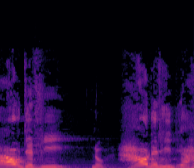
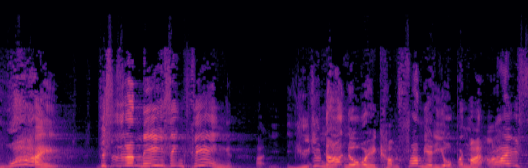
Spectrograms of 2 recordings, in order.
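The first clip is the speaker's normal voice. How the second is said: acted frustration, mock exasperated; 3 semitones higher than usual. Retelling the healed blind man's reply to those who doubt, acting out frustration. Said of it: "Do you hear the frustration in this blind man's voice?".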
